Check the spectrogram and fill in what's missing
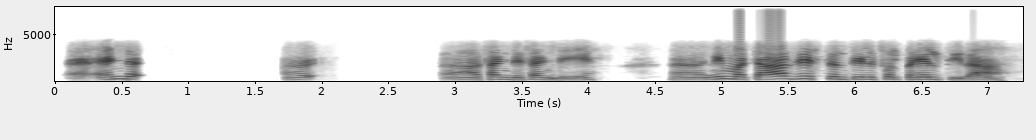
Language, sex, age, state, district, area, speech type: Kannada, female, 60+, Karnataka, Udupi, rural, conversation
